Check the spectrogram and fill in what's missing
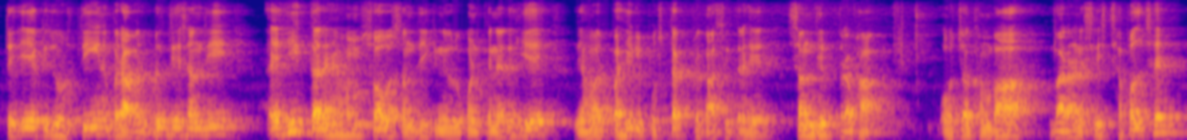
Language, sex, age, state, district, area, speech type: Maithili, male, 45-60, Bihar, Madhubani, urban, spontaneous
